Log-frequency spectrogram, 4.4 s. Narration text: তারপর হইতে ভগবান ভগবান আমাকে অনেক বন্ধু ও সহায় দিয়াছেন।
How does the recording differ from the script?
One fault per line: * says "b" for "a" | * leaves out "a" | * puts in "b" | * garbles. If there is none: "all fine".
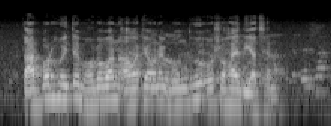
* leaves out "ভগবান"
